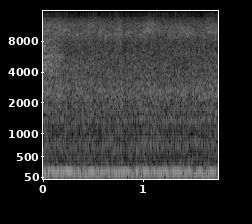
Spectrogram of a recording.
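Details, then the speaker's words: 1999–2006 Silverado/Sierra V8 after head gasket replacement and BTR Stage II truck cam install, single-in single-out Flowmaster exhaust, no check engine lights; deep, steady loping rumble with no knocks or misses; normal idle. "steady i don't know if you guys can hear it but we lopping we are loping"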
